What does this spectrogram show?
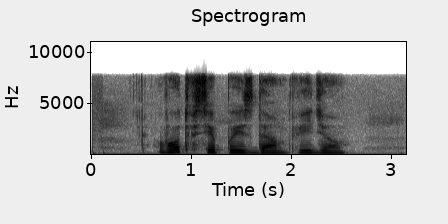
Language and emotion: Russian, neutral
